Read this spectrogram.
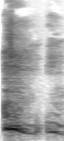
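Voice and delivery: short throat-clear; deliberate little "ahem". A narrator's reading. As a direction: clear your throat before objecting. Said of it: "Emma Jean cleared her throat".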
